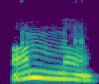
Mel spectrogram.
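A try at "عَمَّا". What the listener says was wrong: Ain. Buka mulut dulu. Buka mulut dulu. Buka mulut ya. Terus kerongkongan ditekan dengan energi. Buka mulut, tekan ke kerongkongan dengan energi. Jadi harus pakai energi itu. Jadi beda antara A dengan Ain.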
